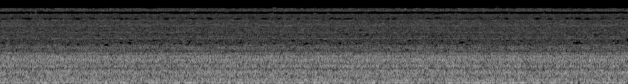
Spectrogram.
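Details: Oil-fired boiler that would not light because clogged filters restricted the oil, after all filters were replaced: a steady, even roar of flame and blower with no pulsing or sputtering, indicating a stable flame and normal operation.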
